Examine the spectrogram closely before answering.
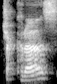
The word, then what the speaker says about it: cakras: And so cha actually is written as C-A, but it's pronounced as cha. So chakras is the actual word.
